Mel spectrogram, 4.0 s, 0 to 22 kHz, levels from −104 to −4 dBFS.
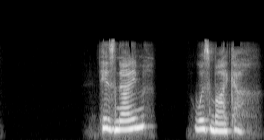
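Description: No technical faults can be heard in this speech recording. It comes through a Bluetooth mSBC headset link working as intended, with the sound reaching up to about 8 kHz and only light codec graininess on the louder moments.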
